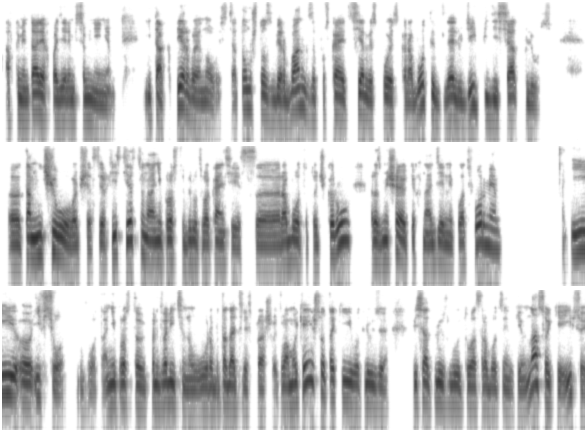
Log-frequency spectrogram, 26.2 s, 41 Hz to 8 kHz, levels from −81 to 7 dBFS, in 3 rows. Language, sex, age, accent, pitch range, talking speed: Russian, male, 20-39, native, 105-160 Hz, 140 wpm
